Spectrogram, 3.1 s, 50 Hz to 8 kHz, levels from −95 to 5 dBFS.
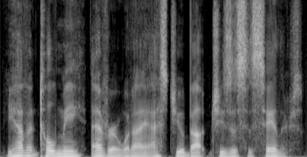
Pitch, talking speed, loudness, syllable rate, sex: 110 Hz, 235 wpm, -18 LUFS, 6.2 syllables/s, male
